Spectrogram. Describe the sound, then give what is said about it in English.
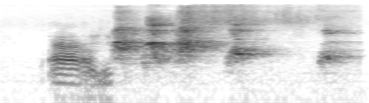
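A dog barks a few times in short bursts, the first with a clear tonal yelp, mixed in with people talking. “I have to apologize for the barking dog.”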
